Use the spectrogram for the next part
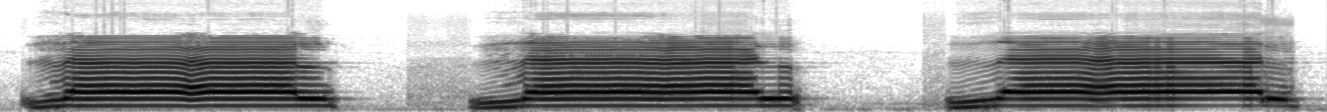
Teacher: زبان کو تھوڑا سا نکالا، دونوں دانتوں کے درمیان دیا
